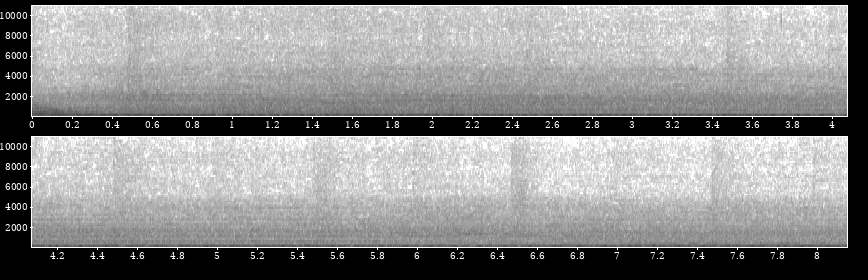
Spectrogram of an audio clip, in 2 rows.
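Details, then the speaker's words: 1990 GMC Jimmy 4x4, rebuilt 5.7 EFI V8, about 45,000 mi since build, dual exhaust with mellow mufflers and catalytic converters damping sound: deep, steady rumble, even mellow exhaust pulse, nothing rough or ticking; quiet, normal idle exhaust note. "Plus it's got catalytic converters on it, so they also knock the sound down. So it's quiet, it's not loud and obnoxious."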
